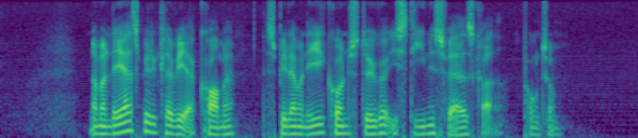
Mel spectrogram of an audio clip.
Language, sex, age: Danish, male, 25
